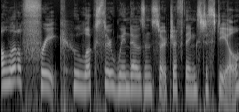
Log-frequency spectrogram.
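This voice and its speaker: A woman with a normal speaking voice talks at a fairly slow pace, medium in pitch with ordinary variation, in a dry, close sound with no echo on a very clean recording with a silent background. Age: 20s. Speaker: podcast host. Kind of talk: casual chat; reading aloud. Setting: home by a fire.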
